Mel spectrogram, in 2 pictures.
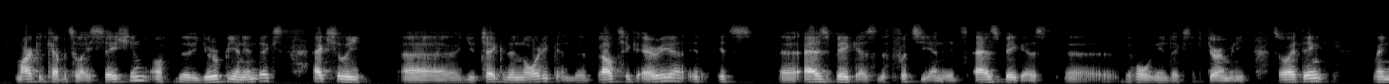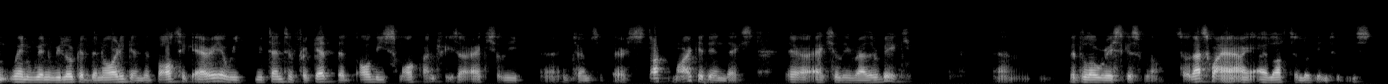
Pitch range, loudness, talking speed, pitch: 105-120 Hz, -23 LUFS, 195 wpm, 115 Hz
